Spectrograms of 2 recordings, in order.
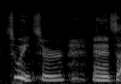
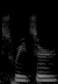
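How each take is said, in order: First: Panicked repeat. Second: Muttered street name, much softer; anxious under-the-breath read; panicked mumble. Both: Retold or imitated. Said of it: "and I'm panicked".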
